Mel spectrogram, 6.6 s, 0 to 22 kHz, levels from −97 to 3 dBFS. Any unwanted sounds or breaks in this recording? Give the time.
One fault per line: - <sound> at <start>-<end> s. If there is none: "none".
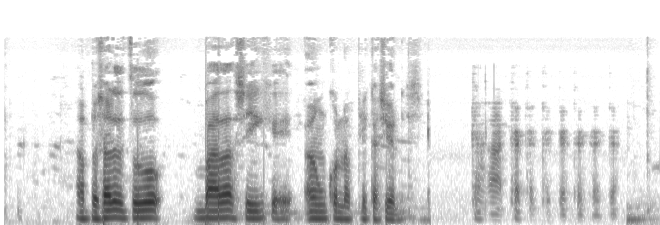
- laugh at 4.7-6.2 s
